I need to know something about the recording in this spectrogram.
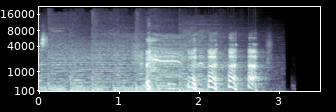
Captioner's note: laughing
